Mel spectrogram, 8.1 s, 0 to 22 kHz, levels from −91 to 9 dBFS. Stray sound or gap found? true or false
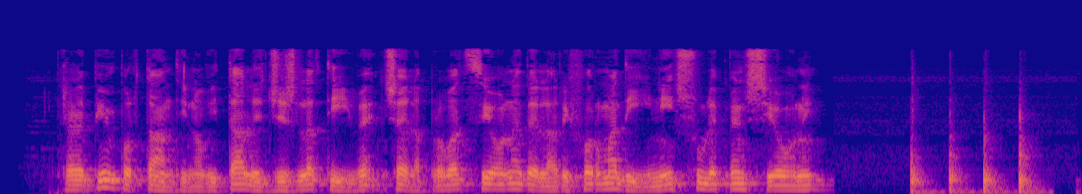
true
